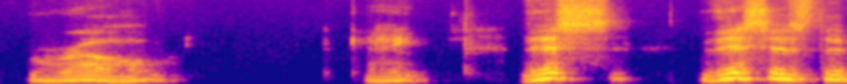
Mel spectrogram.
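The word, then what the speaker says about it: rho: actually the Greek letter row so let me write it r h o is the way that it's pronounced so from now on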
